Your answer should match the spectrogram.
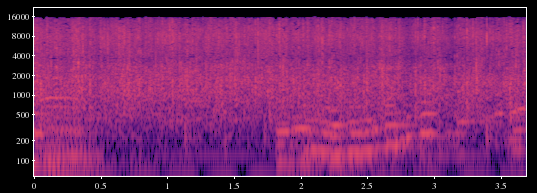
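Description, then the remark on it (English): A church audience claps hands to give God praise in a steady, dense wash of applause, with voices and tones rising underneath the clapping throughout. “One more time, clap your hands and give God praise.”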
